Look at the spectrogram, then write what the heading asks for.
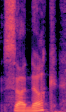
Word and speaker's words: Sanhok: how you pronounce San honk and it's actually pronounced Sun nook so many trying to pronounce that correctly throughout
